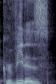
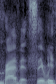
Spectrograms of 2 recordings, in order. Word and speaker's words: Kravitz: will be playing this young batman now zoe cravitas kravit can you can you do not even know how to pronounce her name kravitz zoe kravitz will be playing catwoman selena kyle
